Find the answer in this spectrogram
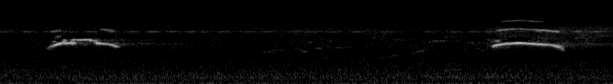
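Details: European honey buzzard whistling twice, each call a smooth, arched, plaintive note lasting about half a second, separated by some four seconds, with a steady high-pitched hum in the background.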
